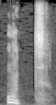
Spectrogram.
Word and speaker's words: août: And then here, two options because, well, two options are acceptable in French. The first one, you don't pronounce the final T. Ou. Second one, you pronounce it août.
